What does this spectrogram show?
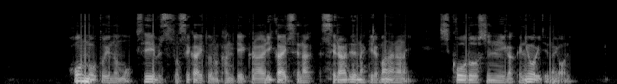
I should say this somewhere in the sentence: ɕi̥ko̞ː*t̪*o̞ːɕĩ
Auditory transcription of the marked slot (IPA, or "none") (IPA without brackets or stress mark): d̪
